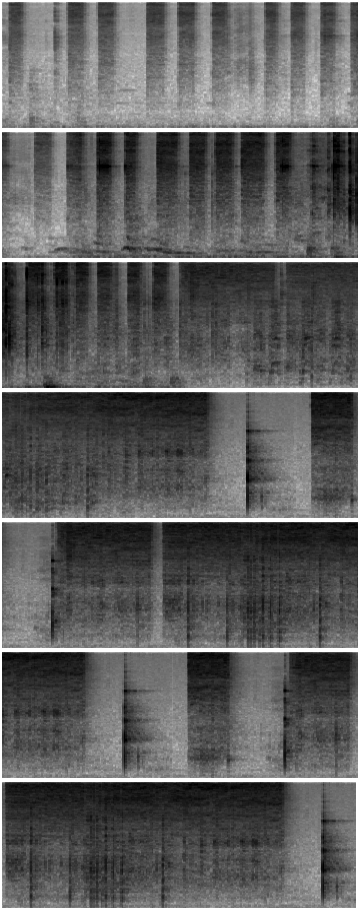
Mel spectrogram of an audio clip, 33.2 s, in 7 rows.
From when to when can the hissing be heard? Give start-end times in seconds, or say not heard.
0.0-33.1.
